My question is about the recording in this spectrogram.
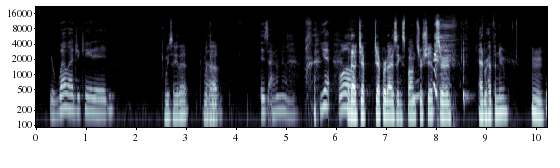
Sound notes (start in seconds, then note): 4.1 laughs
